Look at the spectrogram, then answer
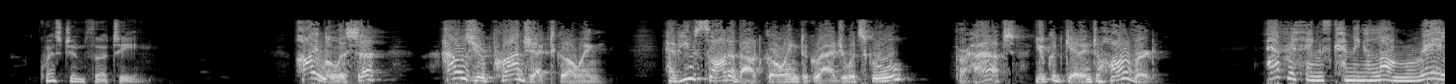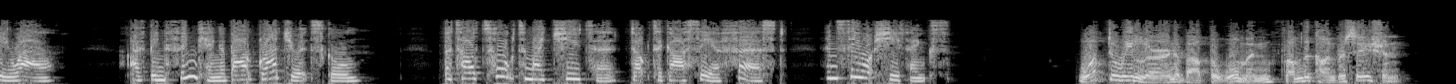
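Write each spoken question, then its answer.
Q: What do we learn about the woman from the conversation?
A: She will ask her tutor's advice about graduate school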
